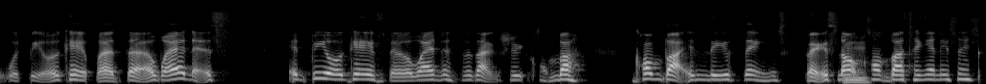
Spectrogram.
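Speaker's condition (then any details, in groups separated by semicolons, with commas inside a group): Cerebral palsy; all four limbs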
